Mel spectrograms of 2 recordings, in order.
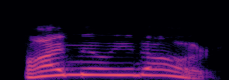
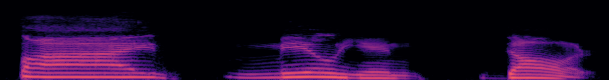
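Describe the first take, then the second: First: Incredulous repeat. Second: Said in the usual way. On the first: Real, not acted. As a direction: pitch jumps high in disbelief. Repeats figure in disbelief.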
